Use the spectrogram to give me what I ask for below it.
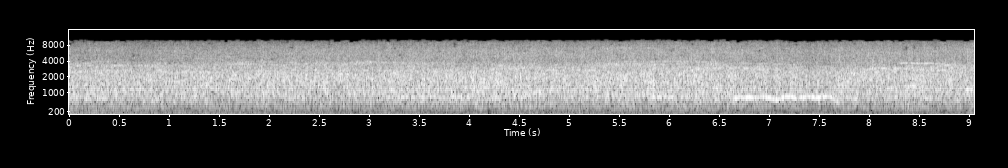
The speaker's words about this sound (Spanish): Aquí está la despedida con los aplausos, esto enlatado.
